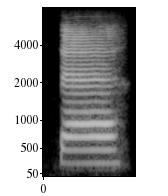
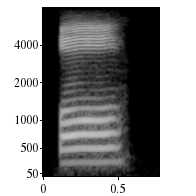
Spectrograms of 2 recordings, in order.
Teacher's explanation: Karena kalau ta dibaca tebal menjadi to. To kalau dibaca tipis menjadi ta. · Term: sifat tebal tipis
